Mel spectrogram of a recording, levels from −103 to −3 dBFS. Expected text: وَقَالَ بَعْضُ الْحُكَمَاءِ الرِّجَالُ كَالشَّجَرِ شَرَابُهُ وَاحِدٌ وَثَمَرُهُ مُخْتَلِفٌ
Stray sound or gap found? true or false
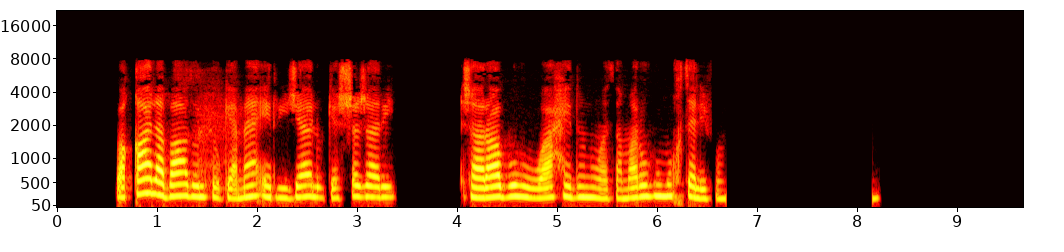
false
